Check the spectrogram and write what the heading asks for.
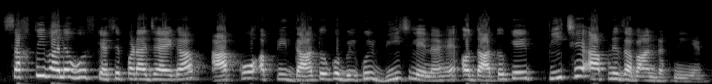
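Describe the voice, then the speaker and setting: A woman teaching Quran letter pronunciation step by step, explaining patiently and then drawing out each letter sound slowly and loudly. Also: fairly high pitch, lively intonation.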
